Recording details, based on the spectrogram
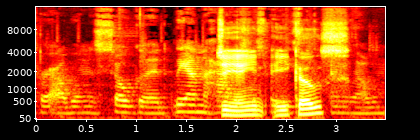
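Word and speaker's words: Jhené Aiko: album is so good ecos that's how you say her name i've always said jen aiko or disposable or like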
